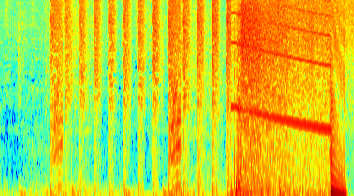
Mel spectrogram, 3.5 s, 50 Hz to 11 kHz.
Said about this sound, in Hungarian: Szeretem ezeket a 8 bites hangokat, nem annyira tudom, hogy a kacsa hápogást, azt hogy oldották meg.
